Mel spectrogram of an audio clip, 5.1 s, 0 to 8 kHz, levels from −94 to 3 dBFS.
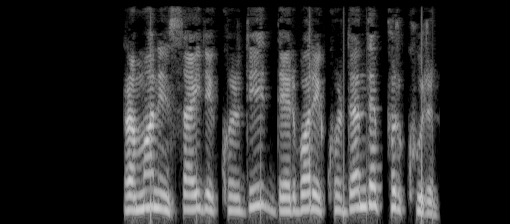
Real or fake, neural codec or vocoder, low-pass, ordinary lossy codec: real; none; 7.2 kHz; MP3, 64 kbps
